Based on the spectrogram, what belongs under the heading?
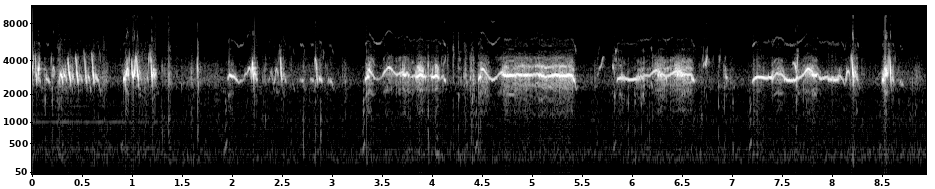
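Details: At a Washington, D.C. bald eagle nest in the National Arboretum, mid-afternoon on 11 June 2017, both parents bring fish to two young; thin whistled notes with wavering pitch, some drawn out, mixed with quick chips and wing rustles.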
